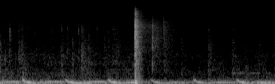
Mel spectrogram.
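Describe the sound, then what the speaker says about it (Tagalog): A pellet air rifle fires a single sharp, close crack midway, over a steady rhythmic background ticking and hum outdoors on a shooting range. "Pero isang pellet pa. Firing."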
